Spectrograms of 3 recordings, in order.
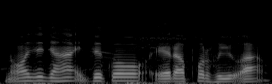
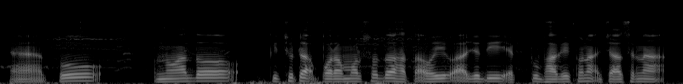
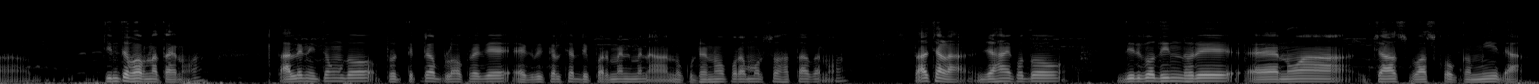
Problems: none marked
